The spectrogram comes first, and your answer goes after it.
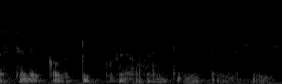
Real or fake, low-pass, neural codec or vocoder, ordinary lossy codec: fake; 9.9 kHz; codec, 24 kHz, 1 kbps, SNAC; none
